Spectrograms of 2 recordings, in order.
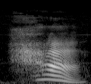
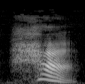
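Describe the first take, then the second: First: The h sound is forceful with lots of breath. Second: The h sound is forceful with lots of breath.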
